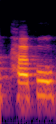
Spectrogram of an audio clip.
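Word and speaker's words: PRPL: summit last year and it's called the purple pattern so that's how you pronounce it as PR PL and this is a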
